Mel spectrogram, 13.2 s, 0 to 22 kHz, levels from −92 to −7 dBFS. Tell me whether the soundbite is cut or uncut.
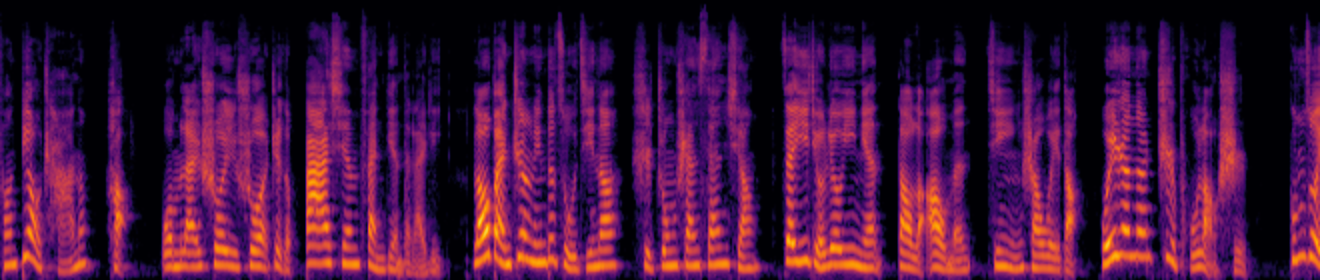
cut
